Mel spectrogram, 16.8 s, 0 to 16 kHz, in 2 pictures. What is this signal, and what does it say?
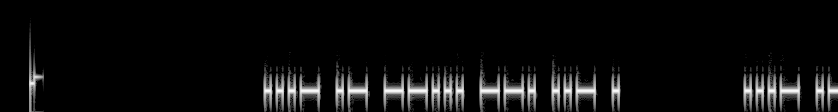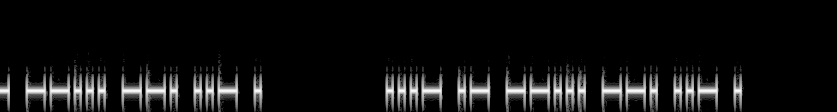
Morse code, heard as a keyed tone, about 21 wpm, 700 Hz. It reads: VA7GUE VA7GUE VA7GUE
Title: DXCC-100 Call Signs - 6 Characters - Repeated 3x - 20wpm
